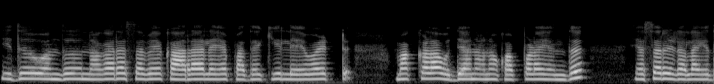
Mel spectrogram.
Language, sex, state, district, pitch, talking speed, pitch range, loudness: Kannada, female, Karnataka, Koppal, 245 Hz, 90 wpm, 235-255 Hz, -17 LUFS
